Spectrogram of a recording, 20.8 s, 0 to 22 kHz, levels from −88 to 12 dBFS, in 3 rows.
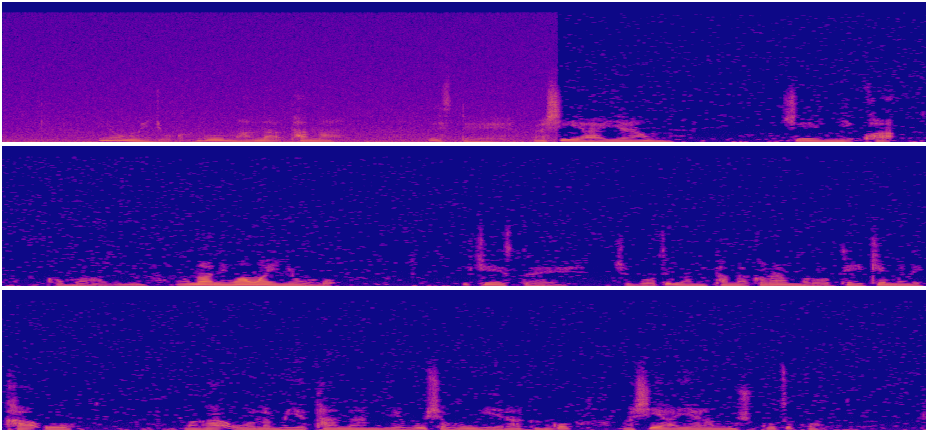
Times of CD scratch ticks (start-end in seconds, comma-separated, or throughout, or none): none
